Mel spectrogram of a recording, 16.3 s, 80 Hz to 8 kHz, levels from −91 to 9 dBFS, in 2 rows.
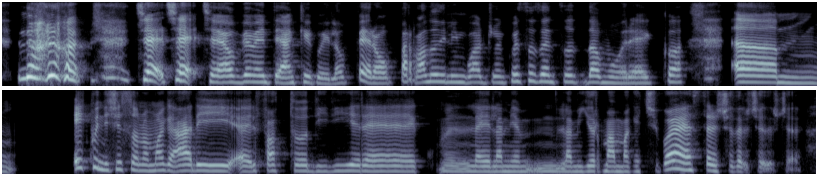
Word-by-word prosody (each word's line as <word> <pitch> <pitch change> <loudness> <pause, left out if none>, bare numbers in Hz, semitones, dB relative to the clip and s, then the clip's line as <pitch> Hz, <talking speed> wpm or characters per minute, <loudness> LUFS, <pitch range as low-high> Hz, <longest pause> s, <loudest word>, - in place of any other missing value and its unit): No, 395 +4 +10
no, 395 0 +9 0.5
c'è 290 -2 +6
c'è 280 -3 +4
c'è 220 -3 +1
ovviamente 225 -1 -2
anche 200 +3 -1
quello, 185 +2 -9
però, 190 -1 -1
parlando 225 +6 -3
di 240 - -5
linguaggio 220 -2 -8
in 205 -1 -11
questo 245 +2 -6
senso 235 -1 -5
d'amore, 205 -3 -5
ecco. 220 +3 -7 0.5
Uhm, 210 -4 +2 0.6
e 280 +2 0
quindi 270 -8 -4
ci 250 +3 -6
sono 225 -4 -6
magari 205 -1 -2
ehm, 175 - -4
il 200 - -12
fatto 200 0 -8
di 180 -1 -15
dire, 185 -2 -5
mhmm: 95 - -12
"Lei 180 0 -5
è - - -4
la 175 0 -7
mia 180 0 -8
mhmm, 95 - -12
la 175 - -6
miglior 180 +1 -9
mamma 180 -1 -5
che 180 0 -17
ci 180 - -12
può 250 - -1
essere, 230 -5 +2
eccetera, 180 -2 -9
eccetera, 460 -2 -13
ecce" - - -19
205 Hz, 160 wpm, -22 LUFS, 185-230 Hz, 0.6 s, No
